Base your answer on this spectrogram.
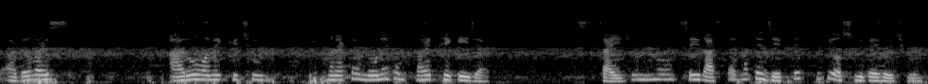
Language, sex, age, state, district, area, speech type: Bengali, female, 30-45, West Bengal, Kolkata, urban, spontaneous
